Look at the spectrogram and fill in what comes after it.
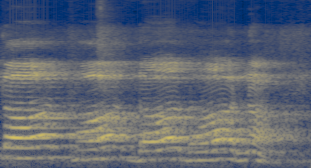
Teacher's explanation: ऊपर के दांतों के पीछे वाला भागों का स्पर्श, ऊपर के दांतों के पीछे पिछले वाले भागों का स्पर्श। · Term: दंत वर्ण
